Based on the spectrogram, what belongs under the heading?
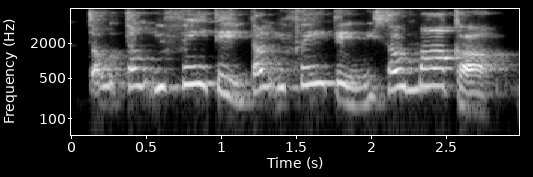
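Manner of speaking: high mock scolding of relatives; imitating nosy relatives. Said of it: "my family or my friends would say".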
